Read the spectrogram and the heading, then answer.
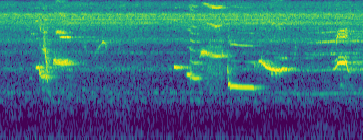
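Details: Whistled phrases of a yellow-faced myna from Papua, a lively singer: a few scattered clear notes, one sliding downward and others flat or rising, separated by quiet gaps, with a steady high hiss throughout.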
